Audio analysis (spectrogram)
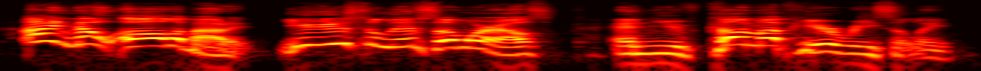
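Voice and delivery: high, loud, hearty salesman-like patter; brash, chummy beaver. Acted. Beaver greets a wary mouse as a new pal, brash and chummy. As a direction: play a pushy, overfamiliar beaver, loud and high.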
